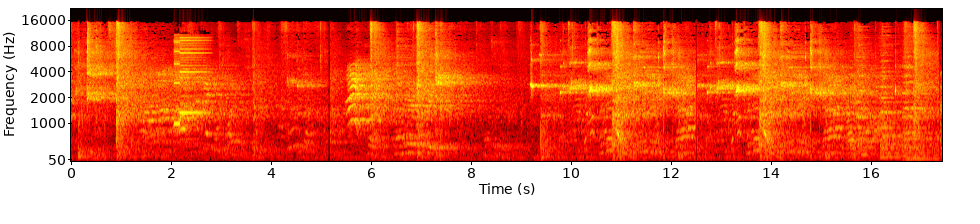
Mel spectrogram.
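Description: Badminton rally on an indoor court: racket strings smacking the shuttlecock again and again at an irregular pace, with sneakers squeaking on the court floor.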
